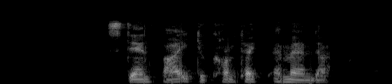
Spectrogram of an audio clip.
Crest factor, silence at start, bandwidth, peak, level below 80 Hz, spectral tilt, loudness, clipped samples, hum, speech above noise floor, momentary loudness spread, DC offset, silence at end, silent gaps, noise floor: 20 dB; 1.1 s; 8.2 kHz; -20 dBFS; -74 dBFS; -3 dB/octave; -37 LUFS; under 0.1%; none; 45 dB; 12 LU; under 0.1%; 0.6 s; none; -83 dBFS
